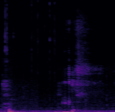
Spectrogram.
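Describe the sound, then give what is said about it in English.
A few soft keystrokes tap on a computer keyboard as someone types in the word sleeping, sparse and irregular, quiet against a low background hum, with no talking. “I'm typing in sleeping.”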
